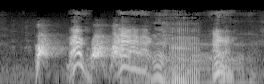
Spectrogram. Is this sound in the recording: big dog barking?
yes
